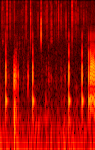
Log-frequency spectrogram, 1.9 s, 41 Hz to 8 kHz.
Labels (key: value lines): label: biophony, knock croak
recorder: SoundTrap 300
